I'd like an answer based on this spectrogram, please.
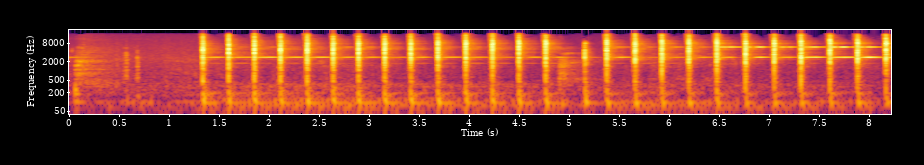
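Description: Quick light hammer taps on a small chisel, about four a second with a short metallic ring to each, driving a chainsaw's clutch round to screw it onto the crankshaft thread. The tapping starts about a second in. The thread is surprisingly tight.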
